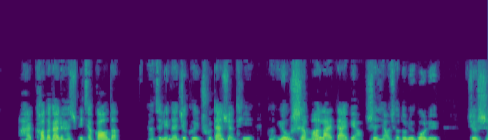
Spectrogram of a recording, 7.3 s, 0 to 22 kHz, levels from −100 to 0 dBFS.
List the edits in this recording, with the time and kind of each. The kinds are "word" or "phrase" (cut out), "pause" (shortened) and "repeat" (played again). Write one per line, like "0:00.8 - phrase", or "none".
0:03.9 - pause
